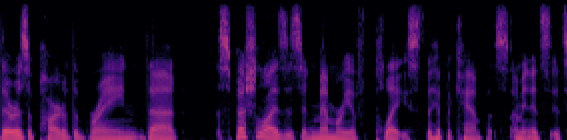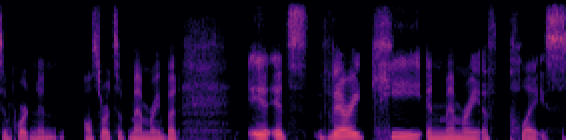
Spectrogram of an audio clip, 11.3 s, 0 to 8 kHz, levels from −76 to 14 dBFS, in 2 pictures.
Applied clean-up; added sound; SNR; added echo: none; none; none; none.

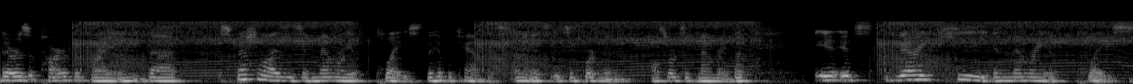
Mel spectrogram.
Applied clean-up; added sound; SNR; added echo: none; Fart; 18 dB; reverberation time 0.4 s.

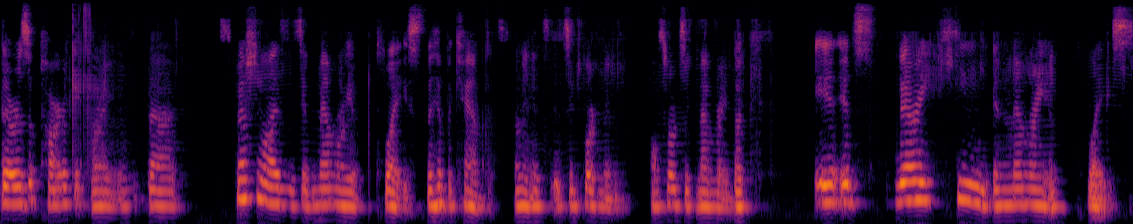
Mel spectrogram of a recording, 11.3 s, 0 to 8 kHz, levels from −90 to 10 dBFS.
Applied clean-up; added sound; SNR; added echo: neural mask model DeepFilterNet 3.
